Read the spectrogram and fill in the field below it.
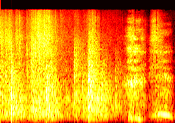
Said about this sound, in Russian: Как интересно. Звук был интересный. Всего-навсего упал плакат под тяжестью своих грехов. Это плакат журнала «Дилетант».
